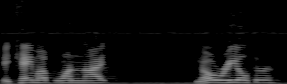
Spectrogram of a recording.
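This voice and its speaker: The man projects his voice loudly in an American accent. The tone is bright and sharp. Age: 60s. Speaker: church member. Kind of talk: church presentation. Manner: conversational.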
